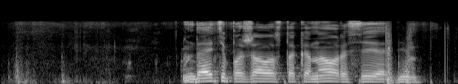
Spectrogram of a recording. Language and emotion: Russian, neutral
